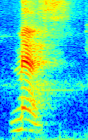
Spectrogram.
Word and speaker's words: Ms.: هي TS بس الاسم منطقة ايه؟ Z. Ms.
